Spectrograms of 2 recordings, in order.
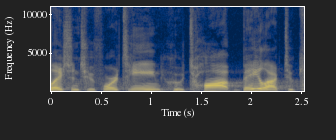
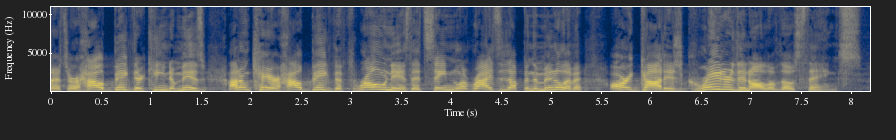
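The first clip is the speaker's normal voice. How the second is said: raised, forceful sermon delivery; impassioned preaching; 7 semitones higher, 7 dB louder than usual. Real, not acted. Preacher rallying church on God's greatness, impassioned. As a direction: preach it with rising conviction.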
